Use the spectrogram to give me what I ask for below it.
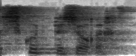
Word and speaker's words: Scootbezorgd: It's pronounced Scootbezorgd. It's like Scoot delivered.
